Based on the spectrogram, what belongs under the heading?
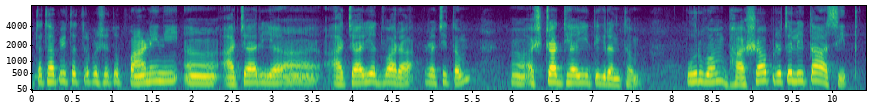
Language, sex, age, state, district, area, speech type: Sanskrit, female, 30-45, Maharashtra, Nagpur, urban, spontaneous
